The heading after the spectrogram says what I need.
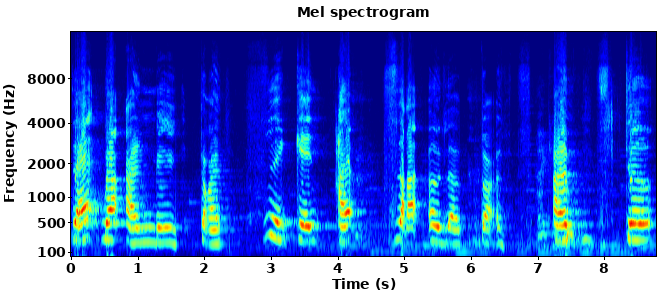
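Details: Adult woman with cerebral palsy and a speech impairment; dysarthria (cerebral palsy).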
